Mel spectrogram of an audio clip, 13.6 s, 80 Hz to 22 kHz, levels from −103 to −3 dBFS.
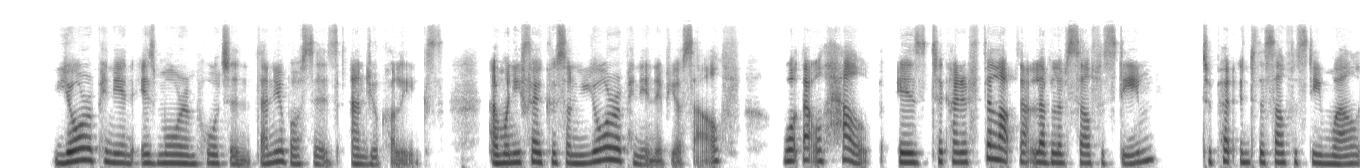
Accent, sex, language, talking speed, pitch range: British, female, English, 175 wpm, 200-255 Hz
